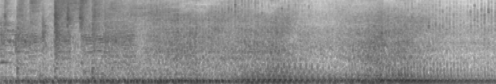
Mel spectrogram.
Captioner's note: motorcycles rumbling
